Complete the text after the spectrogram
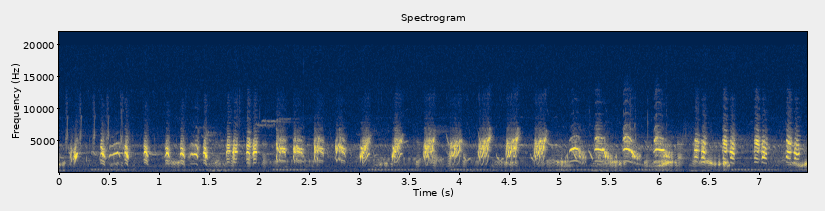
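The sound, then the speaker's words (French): A reed warbler, a bird of waterside reedbeds, sings a lively, rhythmic strophe of harsh, repeated chirps. Lower churring notes are woven in, and the song runs continuously at a steady pace with no voices over it. “Cette rousserolle ne sort pratiquement jamais des roseaux. C'est là qu'elle a son nid, au-dessus de l'eau, et c'est là qu'elle se nourrit de petits insectes, d'araignées. Et voilà, sa strophe est terminée.”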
